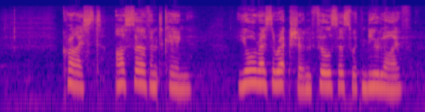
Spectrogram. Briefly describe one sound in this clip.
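An elderly woman reads aloud calmly through a microphone in a large echoing hall.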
